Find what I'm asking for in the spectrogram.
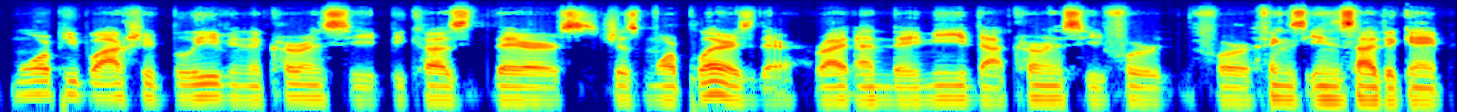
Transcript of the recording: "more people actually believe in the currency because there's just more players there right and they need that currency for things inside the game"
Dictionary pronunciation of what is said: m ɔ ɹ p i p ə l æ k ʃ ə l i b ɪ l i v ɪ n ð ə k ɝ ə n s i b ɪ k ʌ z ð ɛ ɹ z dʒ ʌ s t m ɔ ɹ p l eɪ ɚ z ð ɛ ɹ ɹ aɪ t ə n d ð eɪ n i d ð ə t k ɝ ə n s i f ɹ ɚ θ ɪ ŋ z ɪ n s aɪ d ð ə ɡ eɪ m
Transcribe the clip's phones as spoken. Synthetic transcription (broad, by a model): m ɔ ɹ p i p l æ k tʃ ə l i b ɪ l i v ɪ n ð ə k ɝ ə n s i b ɪ k ʌ z ð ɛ ɹ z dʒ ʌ s t m ɔ ɹ p l eɪ ɚ z ð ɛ ɹ ɹ aɪ t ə n ð eɪ n i d ð ə t k ɝ ə n s i f ɹ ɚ θ ɪ ŋ z ɪ n s aɪ d ð ə ɡ eɪ m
